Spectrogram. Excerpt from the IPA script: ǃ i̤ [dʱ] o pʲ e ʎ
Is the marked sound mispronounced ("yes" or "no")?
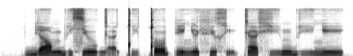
yes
